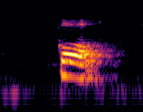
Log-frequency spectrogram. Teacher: जैसे क का हम उच्चारण करेंगे उसके साथ खुद ब खुद अ खुला आएगा। बिना अ का उच्चारण किए हम क के साथ अ उसका व्यंजन का उच्चारण नहीं कर सकते हैं।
